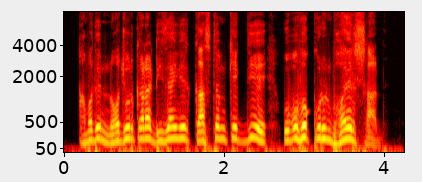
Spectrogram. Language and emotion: Bengali, fearful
